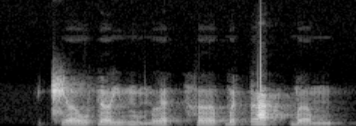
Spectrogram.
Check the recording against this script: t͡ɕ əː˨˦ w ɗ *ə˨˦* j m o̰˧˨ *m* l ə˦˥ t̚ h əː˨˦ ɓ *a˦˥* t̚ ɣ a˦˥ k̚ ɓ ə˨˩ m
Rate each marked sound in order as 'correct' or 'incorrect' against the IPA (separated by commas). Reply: correct, correct, incorrect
